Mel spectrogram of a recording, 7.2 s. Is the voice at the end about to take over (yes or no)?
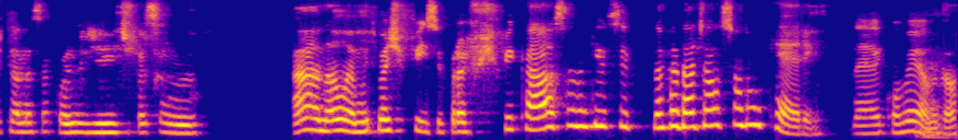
no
